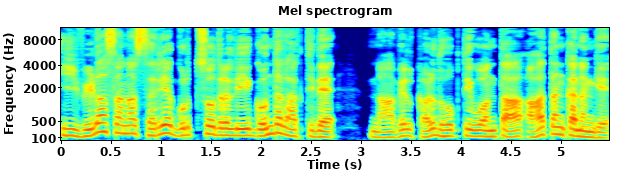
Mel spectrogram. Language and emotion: Kannada, fearful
